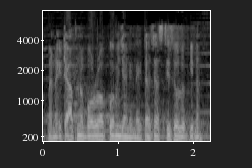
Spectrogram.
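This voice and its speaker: A male radio host with a Bangladeshi accent talks through a guest's life with earnest, probing questions and advice. His voice is fairly low and moves quickly, with English words dropped in. The sound is echoey, with music underneath. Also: little pitch movement. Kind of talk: conversational life-story interview with advice. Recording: roomy echo, dull muffled sound, music underneath. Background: background music.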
